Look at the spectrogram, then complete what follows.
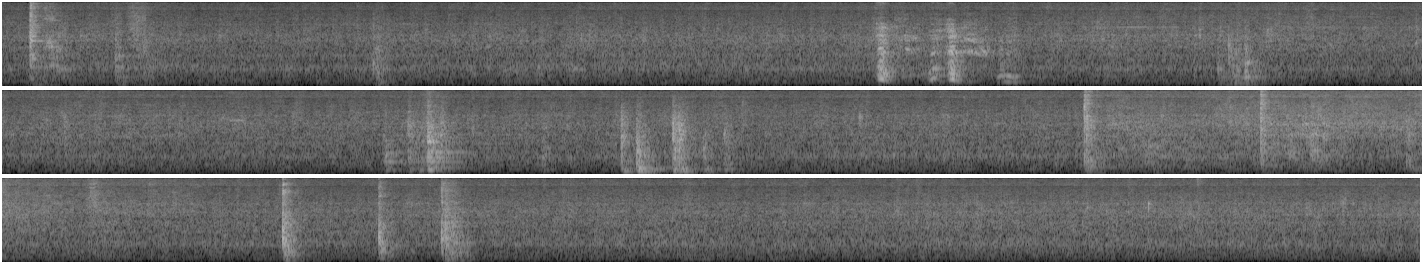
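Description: Food sizzling steadily in a frying pan on a gas burner, with about ten scattered clinks and knocks of a spatula and other kitchen utensils against the pan and dishes.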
